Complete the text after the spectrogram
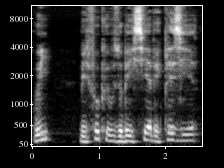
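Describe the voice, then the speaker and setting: A man's voice: medium pitch, fairly quick, mellow, breathy edge, pitched above the performer's own voice, natural voice. A man reading an audiobook, playing a vain, scheming old baron who talks with irony and cool command. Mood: ironic. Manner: ironic, coaxing, commanding.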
